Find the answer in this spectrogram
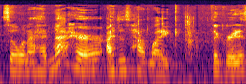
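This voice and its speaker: Animated in tone and fairly quick in pace, a woman with a fairly low pitch speaks amid audible room echo. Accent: American. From Nigerian family, grew up in US. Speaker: podcast co-host. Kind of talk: casual chat.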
